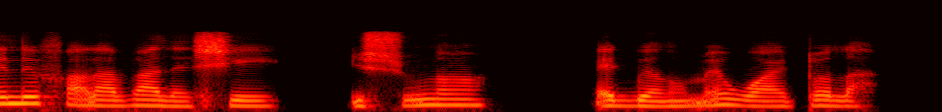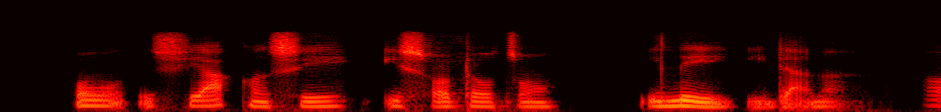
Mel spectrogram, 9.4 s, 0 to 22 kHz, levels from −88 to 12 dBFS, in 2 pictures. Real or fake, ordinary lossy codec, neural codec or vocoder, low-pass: fake; none; codec, 16 kHz, about 1 kbps, DyCAST, with the encoder's durations; none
